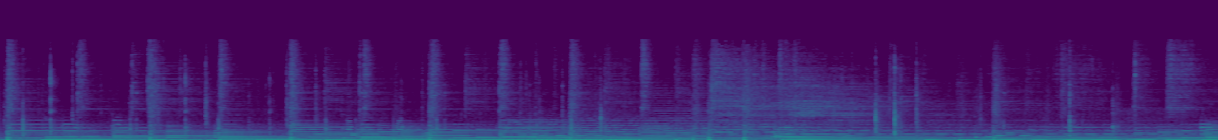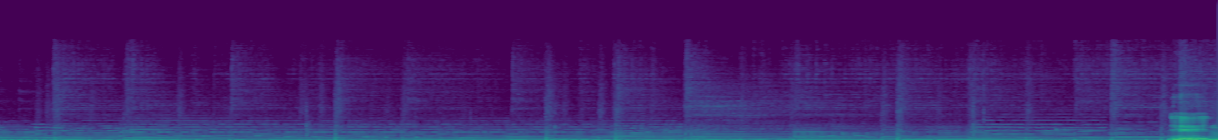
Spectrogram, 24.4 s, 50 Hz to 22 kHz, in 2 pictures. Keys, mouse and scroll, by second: 9.2-12.9 alt+drag, 14.4-24.3 drag.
